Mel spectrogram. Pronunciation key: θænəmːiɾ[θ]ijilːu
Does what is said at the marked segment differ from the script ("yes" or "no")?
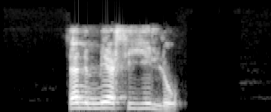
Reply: no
